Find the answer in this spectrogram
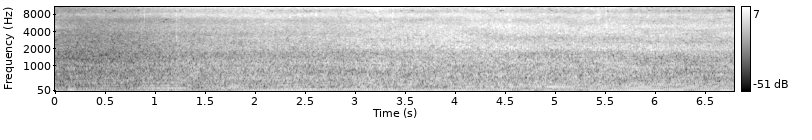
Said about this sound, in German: Das war der Bus, der keine Busnummer hat, weil hinten nichts draufsteht an.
